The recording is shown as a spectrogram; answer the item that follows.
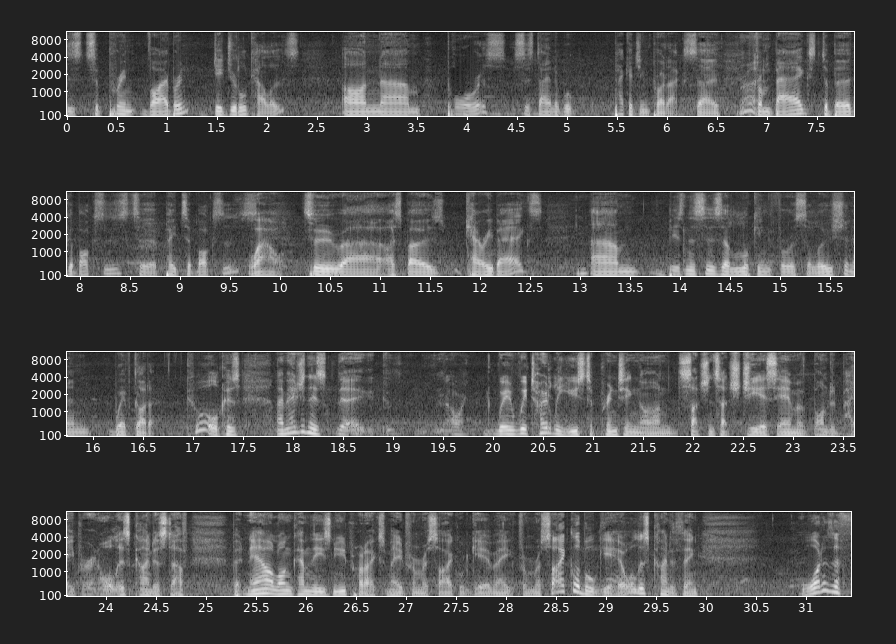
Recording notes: Trends & Tech from PacPrint. Incorporating extracts from some of the 34 interviews that Print21 livestreamed from the exhibition floor.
